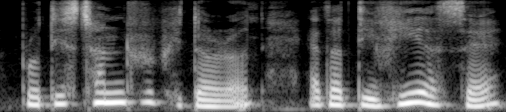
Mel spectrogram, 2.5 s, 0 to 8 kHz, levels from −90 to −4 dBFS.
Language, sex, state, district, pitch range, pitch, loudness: Assamese, female, Assam, Kamrup Metropolitan, 190-255 Hz, 210 Hz, -14 LUFS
